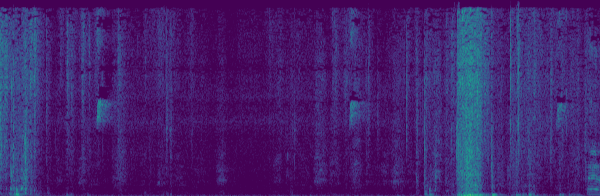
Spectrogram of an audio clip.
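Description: A dog panting in short, irregular breaths, loudest a little past four seconds in.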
